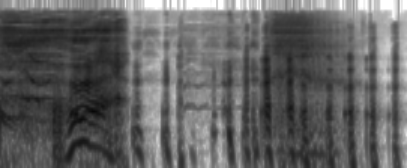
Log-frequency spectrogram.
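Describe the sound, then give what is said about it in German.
A loud, exaggerated vocal outburst with a rising whoop, followed by a run of short, sharp bursts like repeated forced coughs or chuckles, imitating a grandfather's loud coughing. “Und dann auch so husten.”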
